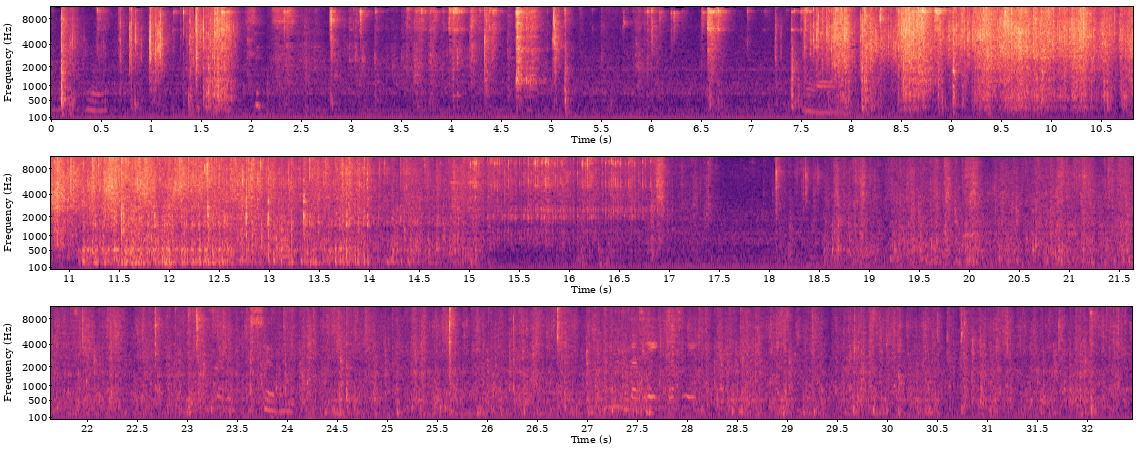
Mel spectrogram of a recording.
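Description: Electronic automatic mahjong table: a run of sharp clacks as plastic tiles are swept into the centre opening, then the machine running with tiles rattling inside as it shuffles, loudest for several seconds in the middle, settling to a steadier, quieter run while it builds the new walls.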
